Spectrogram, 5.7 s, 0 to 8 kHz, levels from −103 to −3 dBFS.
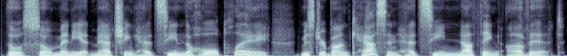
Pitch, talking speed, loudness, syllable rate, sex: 170 Hz, 180 wpm, -17 LUFS, 4.5 syllables/s, female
